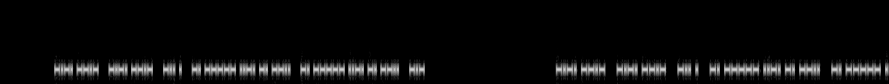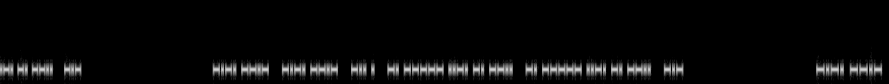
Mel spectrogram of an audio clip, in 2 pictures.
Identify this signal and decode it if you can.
Morse code, heard as a keyed tone, about 64 wpm, 700 Hz. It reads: CQ CQ DE N0FNZ N0FNZ K CQ CQ DE N0FNZ N0FNZ K CQ CQ DE N0FNZ N0FNZ K CQ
